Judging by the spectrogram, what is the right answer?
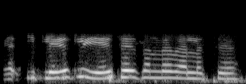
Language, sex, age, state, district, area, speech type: Telugu, female, 18-30, Andhra Pradesh, Vizianagaram, rural, conversation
